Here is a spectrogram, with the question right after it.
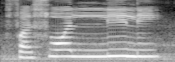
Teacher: صاد کو ہم ہمیشہ پر کر کے پڑھتے ہیں، موٹا کر کے پڑھتے ہیں، کیونکہ صاد حرف مستعلیہ میں سے ہے.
